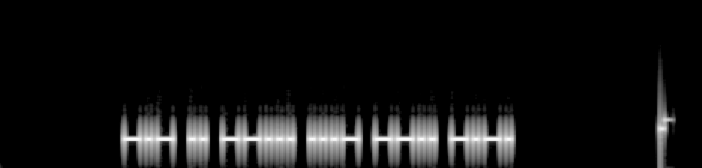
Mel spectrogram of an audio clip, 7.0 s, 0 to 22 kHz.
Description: Morse code, heard as a keyed tone, about 22 wpm, 700 Hz. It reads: KI7VZC
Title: USA Call Signs - 6 Characters - 3x Character Spacing - 22wpm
